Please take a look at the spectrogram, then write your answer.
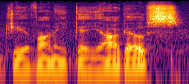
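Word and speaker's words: Giovanni Gallegos: for us and uh giovanni gayagos i think his name is pronounced so i was just watching a cardinals game today and uh i'm pretty sure i heard an announcer say his name like that so that helps me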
